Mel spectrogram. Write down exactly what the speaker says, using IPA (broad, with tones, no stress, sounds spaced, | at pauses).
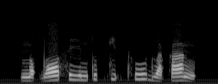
n ɔ˨˩ ʔ d ɔː˦˥ s iː˧ n t u˥˩ k̚ t͡ɕ i˦˥ ʔ tʰ uː˥˩ d u˩˦ a̯ k a˥˩ ŋ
